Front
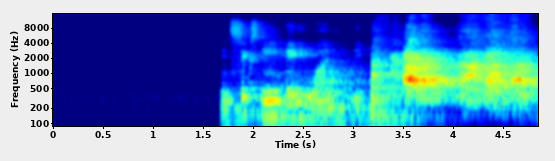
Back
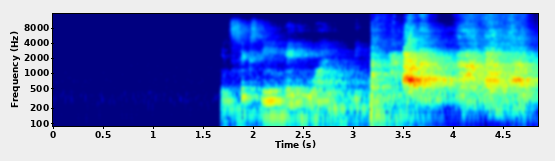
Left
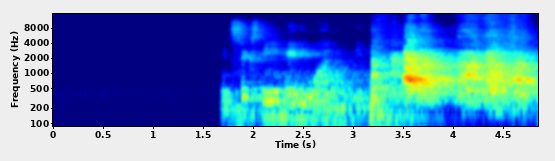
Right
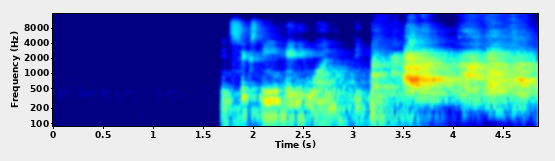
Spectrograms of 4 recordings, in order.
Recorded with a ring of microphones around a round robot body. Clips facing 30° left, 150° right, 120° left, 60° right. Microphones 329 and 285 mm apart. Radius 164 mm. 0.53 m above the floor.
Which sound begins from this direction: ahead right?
A man speaking, at 1.7 s.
